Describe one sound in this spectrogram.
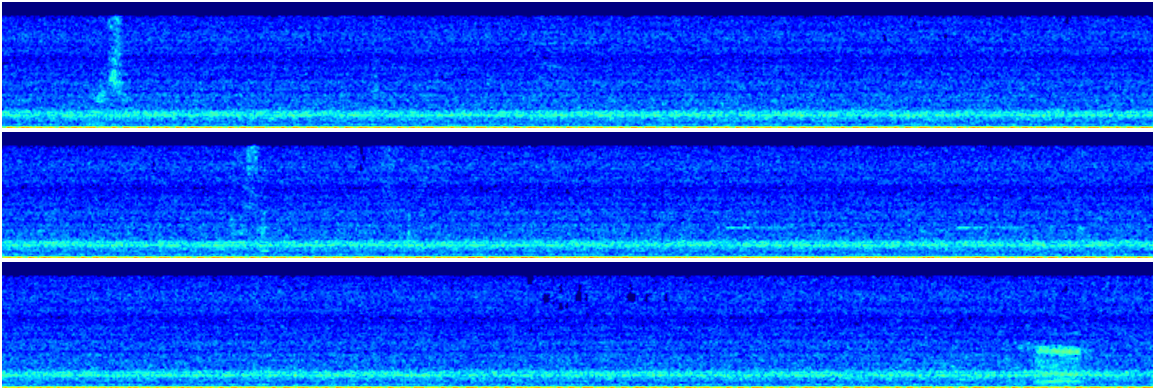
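Game music plays steadily with a deep, throbbing low beat.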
